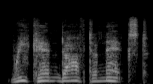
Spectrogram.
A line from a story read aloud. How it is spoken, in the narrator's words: whispered Hermione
